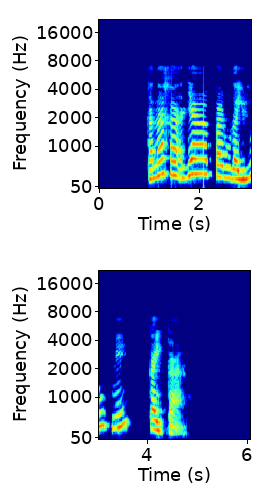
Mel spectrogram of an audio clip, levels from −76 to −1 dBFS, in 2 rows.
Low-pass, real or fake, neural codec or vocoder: 7.2 kHz; real; none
